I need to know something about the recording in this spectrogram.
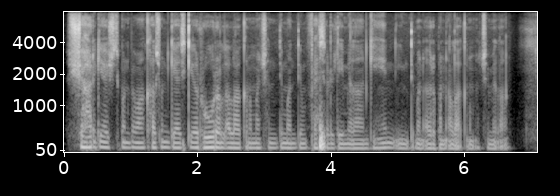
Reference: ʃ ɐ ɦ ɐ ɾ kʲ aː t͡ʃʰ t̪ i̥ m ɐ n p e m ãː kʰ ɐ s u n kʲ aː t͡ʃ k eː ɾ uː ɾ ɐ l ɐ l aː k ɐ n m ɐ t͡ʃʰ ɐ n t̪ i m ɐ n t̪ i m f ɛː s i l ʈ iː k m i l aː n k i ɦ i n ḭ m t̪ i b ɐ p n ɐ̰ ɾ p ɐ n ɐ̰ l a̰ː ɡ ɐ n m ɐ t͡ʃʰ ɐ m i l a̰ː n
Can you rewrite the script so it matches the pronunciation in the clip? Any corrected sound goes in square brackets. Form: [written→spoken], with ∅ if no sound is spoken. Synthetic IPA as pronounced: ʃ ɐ ɦ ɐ ɾ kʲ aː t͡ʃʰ t̪ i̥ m ɐ n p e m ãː kʰ ɐ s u n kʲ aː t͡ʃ k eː ɾ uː ɾ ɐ l ɐ l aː k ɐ n m ɐ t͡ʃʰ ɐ n t̪ i m ɐ n t̪ i m f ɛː s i l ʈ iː [k→∅] m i l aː n k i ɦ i n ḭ m t̪ i [b→m] ɐ [p→∅] n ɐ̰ ɾ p ɐ n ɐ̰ l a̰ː [ɡ→k] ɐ n m ɐ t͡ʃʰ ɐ m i l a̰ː n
